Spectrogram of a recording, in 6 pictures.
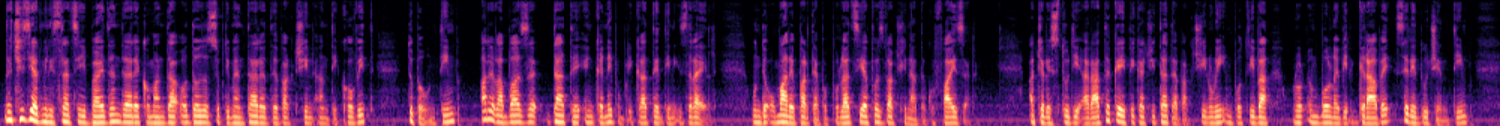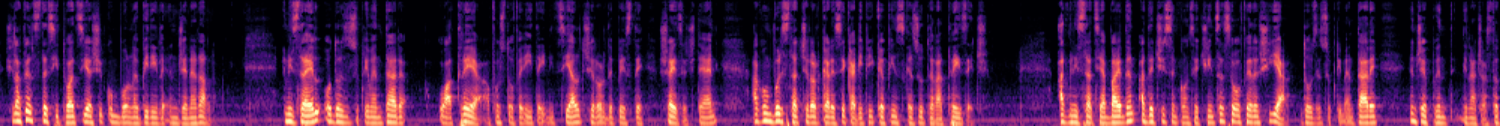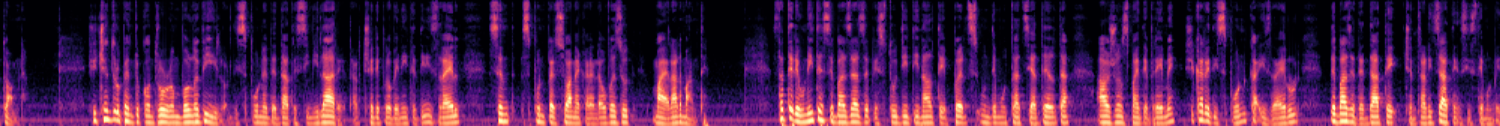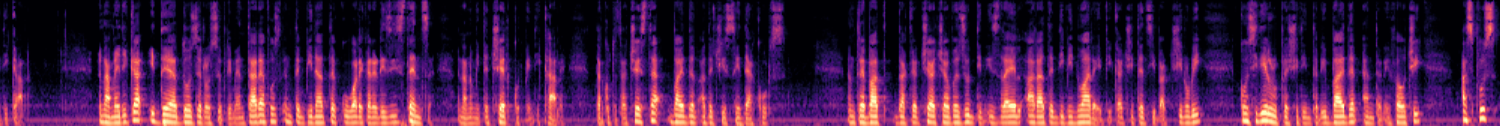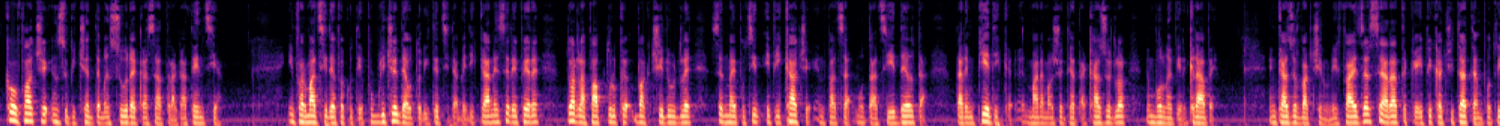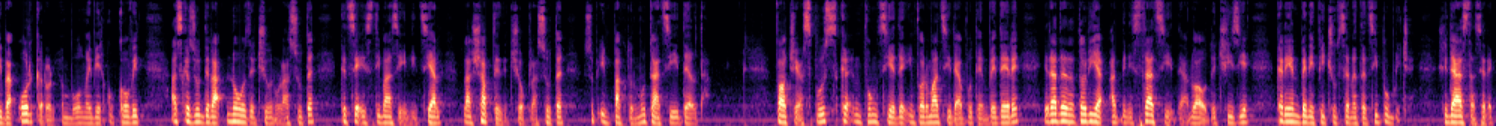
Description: Corespondența de la Washington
